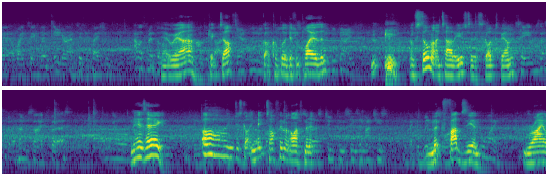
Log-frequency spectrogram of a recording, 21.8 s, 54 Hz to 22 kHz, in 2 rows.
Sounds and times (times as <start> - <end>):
Speech: 0.0 - 12.2, 12.9 - 21.7.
